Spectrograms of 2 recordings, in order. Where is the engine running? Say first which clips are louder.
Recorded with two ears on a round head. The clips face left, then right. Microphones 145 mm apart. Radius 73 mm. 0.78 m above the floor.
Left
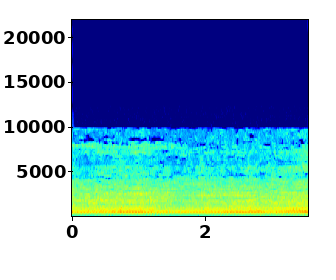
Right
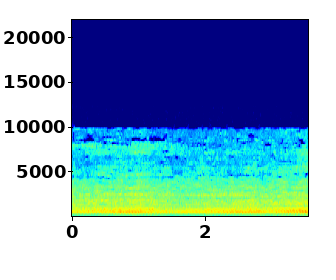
Left 1 dB; 10° left (ahead or behind), 1.5 m.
